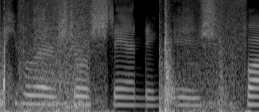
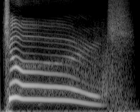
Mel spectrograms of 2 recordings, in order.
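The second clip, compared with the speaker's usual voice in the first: higher pretend charge yell; battle cry; 8 semitones higher, 3 dB louder than usual. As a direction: throw yourself into battle.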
